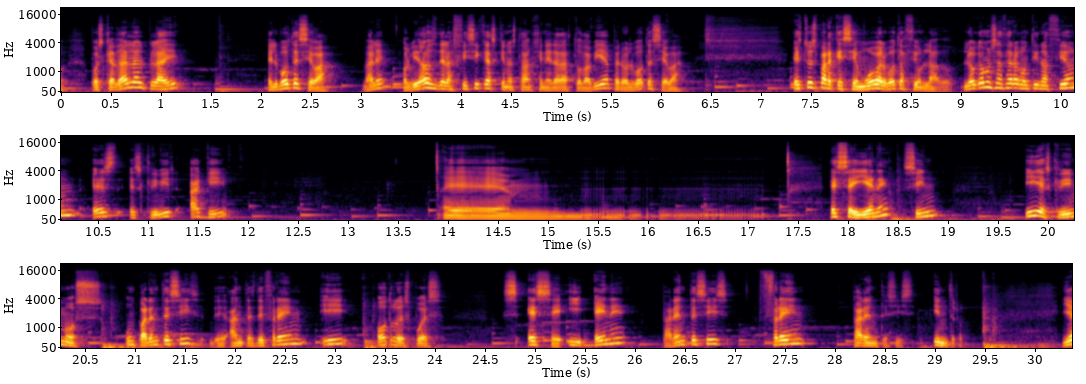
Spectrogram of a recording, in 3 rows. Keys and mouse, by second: 1.0 click, 1.6 space, 5.3 click, 6.0 click, 9.5-30.1 drag.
